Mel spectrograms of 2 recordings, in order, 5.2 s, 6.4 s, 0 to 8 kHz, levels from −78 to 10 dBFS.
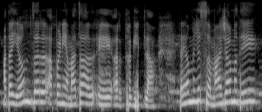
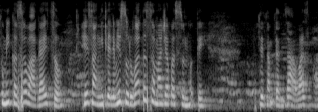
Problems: constant background noise, continuous background conversations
